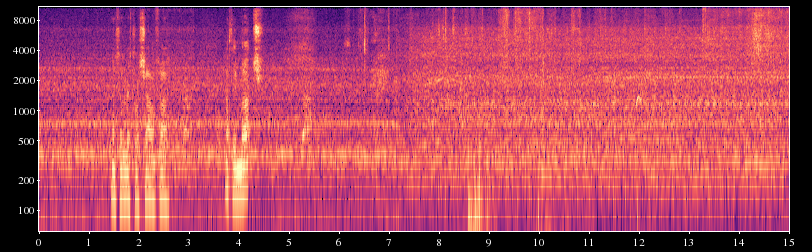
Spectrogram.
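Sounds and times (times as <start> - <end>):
lathe running with a hum: 0.0 - 15.0.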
